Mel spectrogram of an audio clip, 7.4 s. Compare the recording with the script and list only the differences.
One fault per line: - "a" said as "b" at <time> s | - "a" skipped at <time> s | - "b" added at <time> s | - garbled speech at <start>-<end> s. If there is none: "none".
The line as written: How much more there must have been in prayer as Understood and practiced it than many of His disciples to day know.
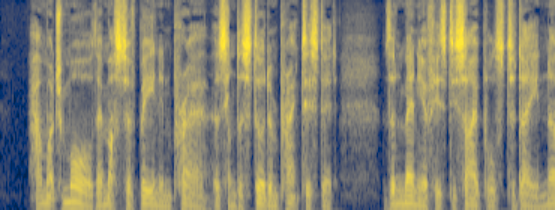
none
